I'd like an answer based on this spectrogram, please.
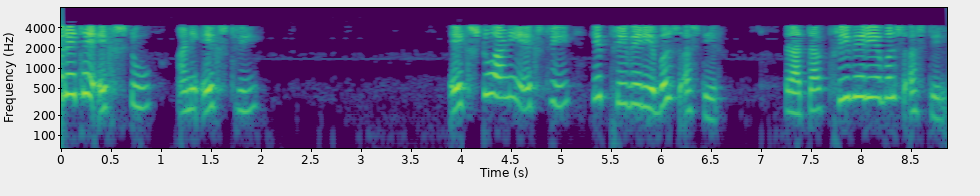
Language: Marathi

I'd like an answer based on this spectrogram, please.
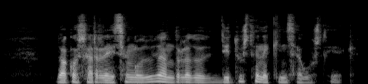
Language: Basque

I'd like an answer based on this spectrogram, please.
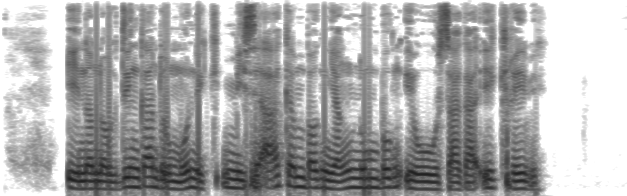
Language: Bankon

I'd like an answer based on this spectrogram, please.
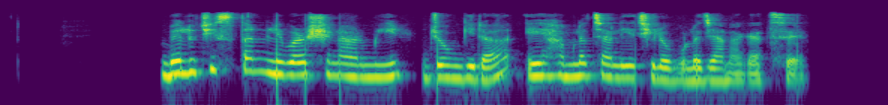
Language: Bangla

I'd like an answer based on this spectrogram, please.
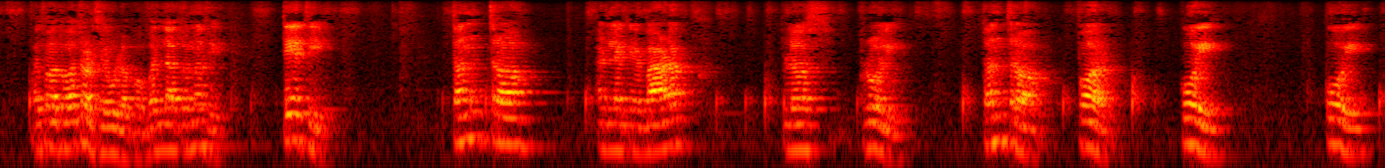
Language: Gujarati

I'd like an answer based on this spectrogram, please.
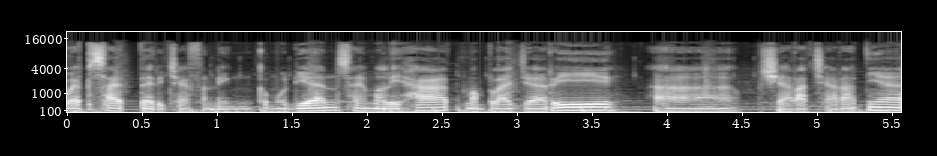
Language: Indonesian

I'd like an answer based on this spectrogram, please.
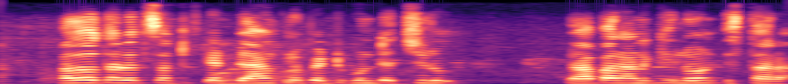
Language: Telugu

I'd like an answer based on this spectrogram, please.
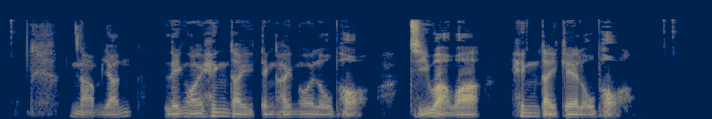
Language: Cantonese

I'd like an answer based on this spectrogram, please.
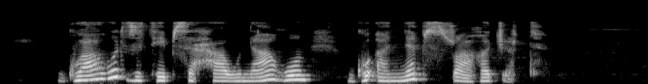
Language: Kabardian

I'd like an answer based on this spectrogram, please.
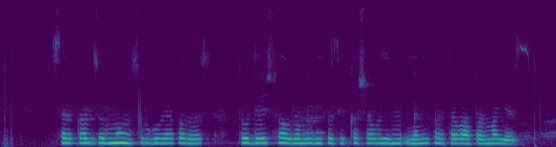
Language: Marathi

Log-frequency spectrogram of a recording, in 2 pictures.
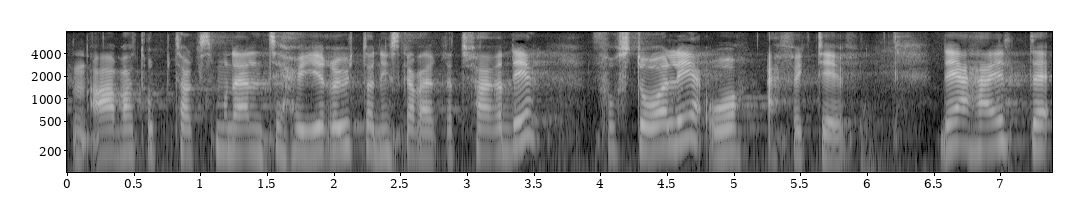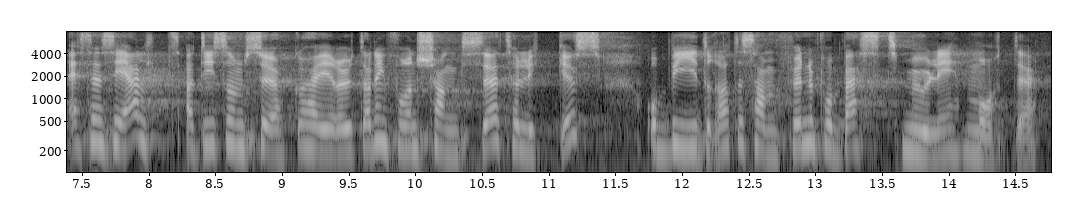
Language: Norwegian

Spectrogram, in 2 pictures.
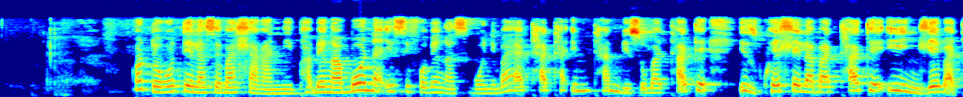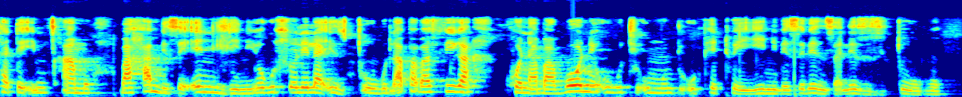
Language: North Ndebele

